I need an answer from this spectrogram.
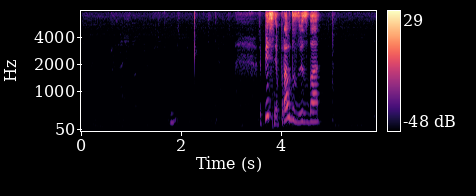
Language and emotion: Russian, positive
